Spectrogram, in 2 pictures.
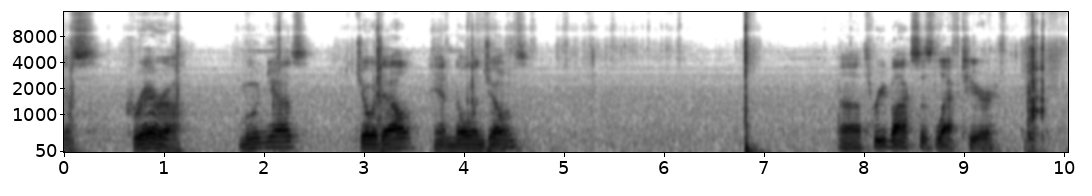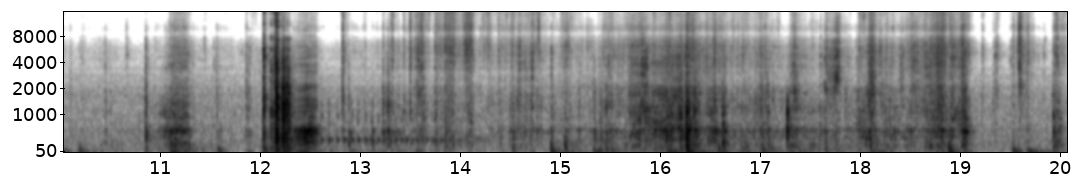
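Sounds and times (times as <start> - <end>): packs rustling and crinkling: 12.7 - 20.0
cardboard box ripping: 13.3 - 20.0.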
